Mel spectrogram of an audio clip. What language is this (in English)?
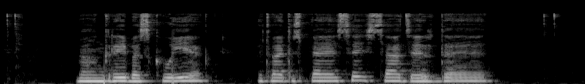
Latvian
